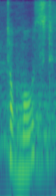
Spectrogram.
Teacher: In the case of topmost നമുക്ക് നിർത്തി പറയാൻ പറ്റത്തില്ല. We could say it in only one utterance, topmost, where p becomes incomplete. So such words are called as nasal plosion.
